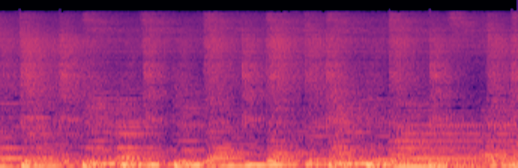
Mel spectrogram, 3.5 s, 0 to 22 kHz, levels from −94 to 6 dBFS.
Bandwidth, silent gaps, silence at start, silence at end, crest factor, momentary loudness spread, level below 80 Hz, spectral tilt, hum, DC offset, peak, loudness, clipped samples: 16 kHz; none; 0 s; 0 s; 14 dB; 3 LU; -22 dBFS; -5.5 dB/octave; none; under 0.1%; -2 dBFS; -18 LUFS; under 0.1%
